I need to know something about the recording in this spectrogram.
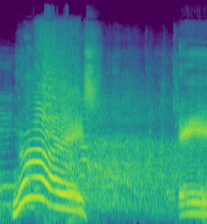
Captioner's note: audience laughing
